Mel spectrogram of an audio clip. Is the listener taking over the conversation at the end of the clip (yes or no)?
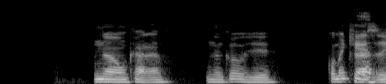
yes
